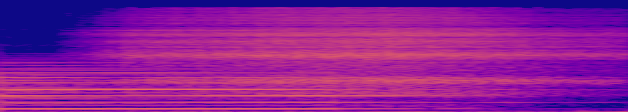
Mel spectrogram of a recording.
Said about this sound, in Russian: Наконец он выбился из сил и уполз обратно в лес, шипя и разбрасывая хвостом сухие листья.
